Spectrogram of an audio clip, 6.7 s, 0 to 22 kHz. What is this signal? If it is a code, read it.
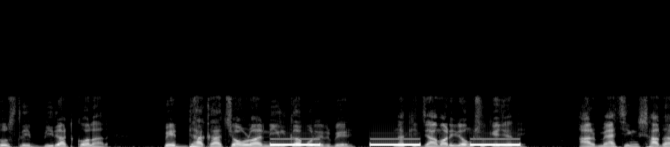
Telephone call progress tone (single-tone plan, as in Europe, Japan and elsewhere), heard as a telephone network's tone, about 420 Hz, 0.5 s on and 0.5 s off, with speech in Bangla. Busy tone.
